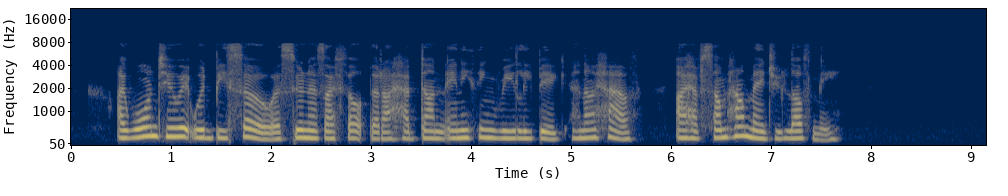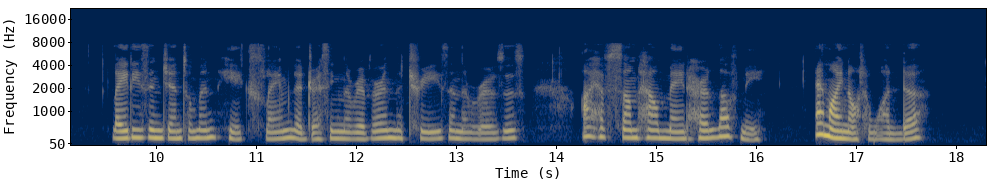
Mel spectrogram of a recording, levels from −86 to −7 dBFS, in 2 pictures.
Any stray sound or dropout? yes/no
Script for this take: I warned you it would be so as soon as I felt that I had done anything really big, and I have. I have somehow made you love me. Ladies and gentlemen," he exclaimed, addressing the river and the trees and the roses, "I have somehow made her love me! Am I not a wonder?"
no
